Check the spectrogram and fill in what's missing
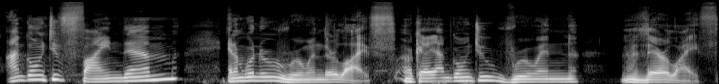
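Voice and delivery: slow, menacing promise dropping low; hammed-up loyal friend swearing revenge; mock vengeful vow. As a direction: draw out the threat, sinking deep. Acted friend vows revenge for her.

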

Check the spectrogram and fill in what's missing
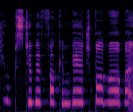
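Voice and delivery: high-pitched pretend ranting at a driver; mock road rage. Driver re-enacting outbursts during a phone call, mock road rage.

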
